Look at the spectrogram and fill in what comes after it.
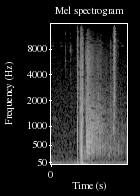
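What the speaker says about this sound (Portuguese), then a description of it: "Ganda tiro, mano." A gunshot in the video game Unturned, a single quick sharp report followed by a short rumbling tail and a faint later crack, fairly quiet and alone.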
